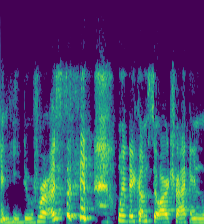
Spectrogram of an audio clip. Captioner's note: laughs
